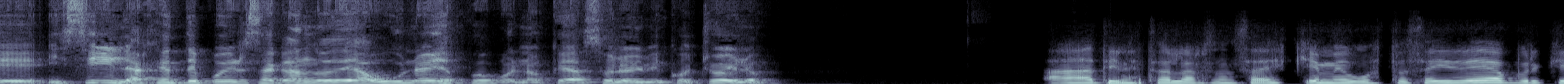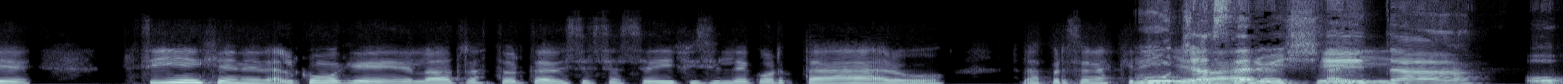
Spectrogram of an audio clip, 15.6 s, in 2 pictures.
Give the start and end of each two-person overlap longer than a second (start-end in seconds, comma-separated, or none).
13.5-14.9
